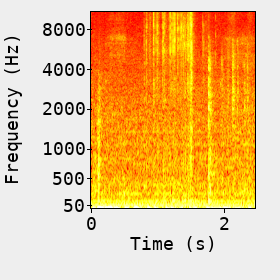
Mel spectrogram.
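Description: A deck of oracle cards being shuffled by hand: a quick run of papery card clicks, thickest in the second half.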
